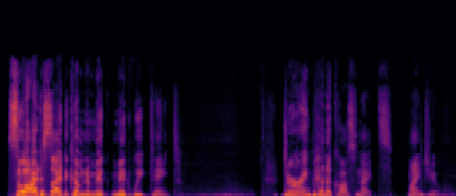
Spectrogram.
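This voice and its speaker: A woman speaks at a moderate pace with fairly high pitch, very wide pitch swings, vocal fry, and long, frequent pauses. The recording is very clean with a silent background and a dry, close sound with no echo. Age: 50s. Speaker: preacher. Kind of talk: sermon.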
